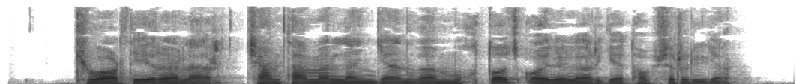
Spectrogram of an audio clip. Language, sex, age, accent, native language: Uzbek, male, 18-24, Farg'ona, Uzbek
